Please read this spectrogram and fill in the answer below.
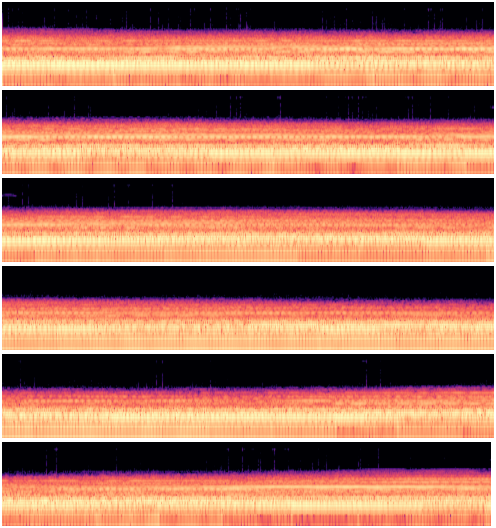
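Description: Large symphonic gong played continuously with two soft mallets, making a dense, sustained wash of many overlapping tones. It grows a little duller around the middle and brightens again near the end.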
